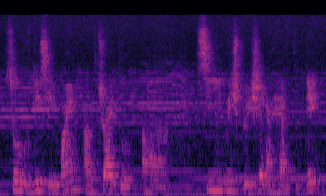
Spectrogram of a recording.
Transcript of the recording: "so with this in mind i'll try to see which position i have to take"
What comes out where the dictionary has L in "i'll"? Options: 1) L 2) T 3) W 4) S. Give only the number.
1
